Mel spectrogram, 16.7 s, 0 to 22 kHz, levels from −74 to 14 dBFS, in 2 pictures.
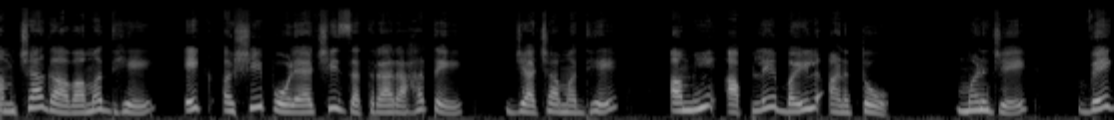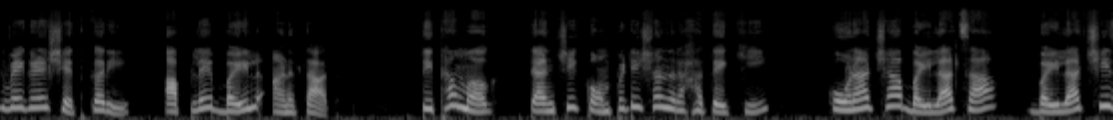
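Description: From 13.27 to 13.45 s comes a lost packet rebuilt from error correction, a stretch that fits around five packets replaced by low-bitrate backup copies. The speech carries straight through but turns rougher and noisier; unlike plain concealment, there is no gap, fade or smeared repetition.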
